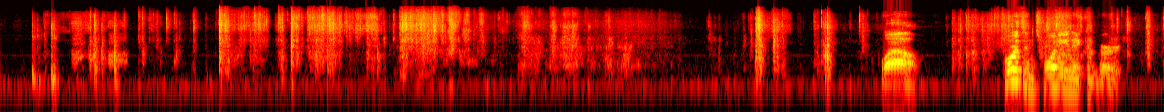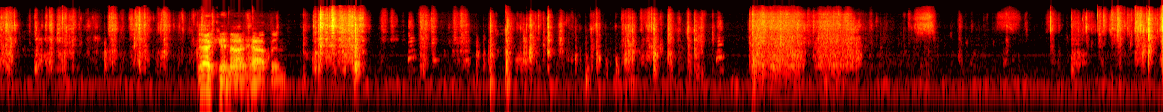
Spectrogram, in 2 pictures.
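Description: Cards and plastic wrappers rustle and crinkle as they are handled.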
